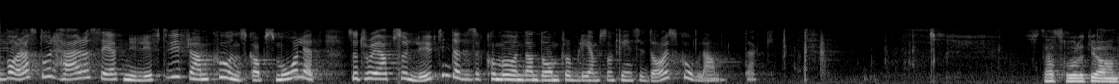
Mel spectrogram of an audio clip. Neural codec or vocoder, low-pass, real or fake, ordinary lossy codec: none; 5.4 kHz; real; none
